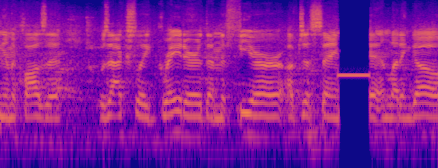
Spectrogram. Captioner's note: beep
